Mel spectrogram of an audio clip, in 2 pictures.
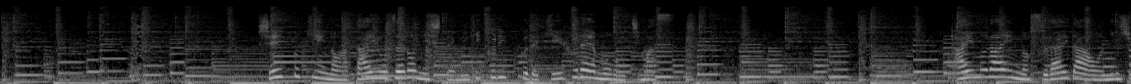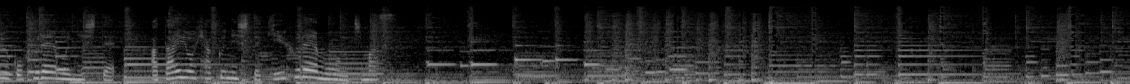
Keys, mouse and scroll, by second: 1.1-2.3 drag, 4.6-6.5 right drag, 9.2-15.4 drag, 17.1-18.6 drag, 21.3-22.6 right drag.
